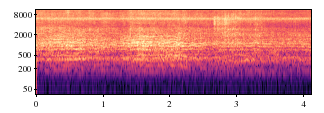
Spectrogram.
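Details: Italian honey bees at an opened hive, returning with large loads of pollen; dense, steady droning buzz with layered humming tones, slight swells in loudness, many bees overlapping continuously.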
